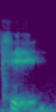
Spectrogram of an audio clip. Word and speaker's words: quay: It's spelled quay and pronounced key.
